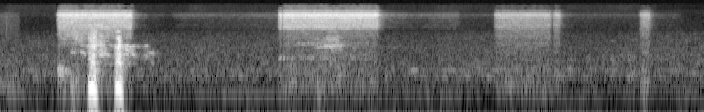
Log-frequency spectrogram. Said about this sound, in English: Let me just refill this real quick, my water. Mm-hmm. I meant to go sink water.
